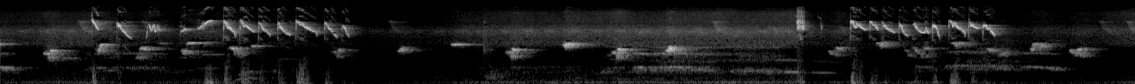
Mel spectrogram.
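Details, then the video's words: Local Oriental white-eye singing in the 'isian' style, a song filled with other birds' phrases, recorded as tutor audio for training other birds; rapid bursts of very high, descending chirps alternate with lower, short whistled notes, with a brief quiet gap midway. "Pleci Lokal || Pleci Isian"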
